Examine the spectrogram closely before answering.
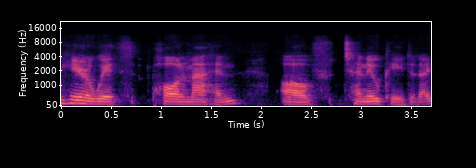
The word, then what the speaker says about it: TANOKI: so hello i'm here with paul mahan of tanuki did i pronounce that right yeah it's an oaky okay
